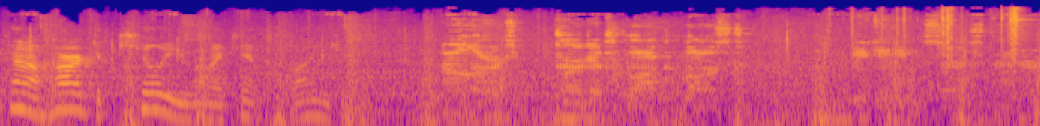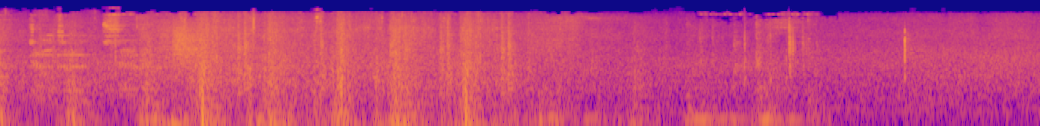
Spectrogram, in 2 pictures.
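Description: Heavy metal footsteps thud steadily.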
